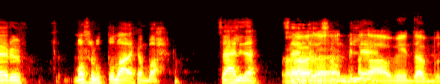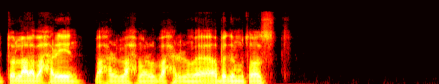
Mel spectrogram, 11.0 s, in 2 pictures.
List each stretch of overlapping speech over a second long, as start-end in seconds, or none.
3.6-4.8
